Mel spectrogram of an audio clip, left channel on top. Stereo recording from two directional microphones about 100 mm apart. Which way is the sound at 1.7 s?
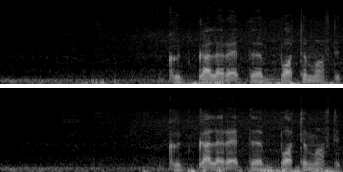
50° left (ahead or behind).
